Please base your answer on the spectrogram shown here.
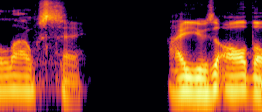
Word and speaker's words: Laos: When I was in Southeast Asia, they were pronouncing it Lao instead of Laos.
